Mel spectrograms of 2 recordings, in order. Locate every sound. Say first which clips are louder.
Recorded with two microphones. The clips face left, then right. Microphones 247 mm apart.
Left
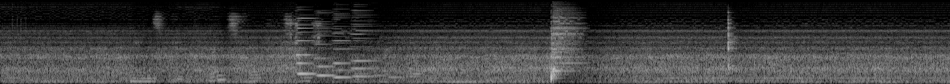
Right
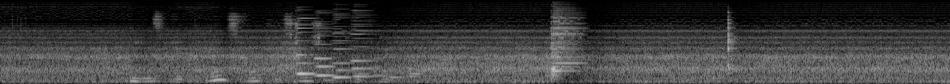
1.3 s a man speaking: right 1 dB; 45° right (ahead or behind), 3 m
3.0 s a ringtone: right 3 dB; 55° right (ahead or behind), 1.6 m
5.5 s a snare drum: left 3 dB; 65° left (ahead or behind), 0.8 m
7.3 s a snare drum: left 1 dB; 5° right (ahead or behind), 0.7 m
